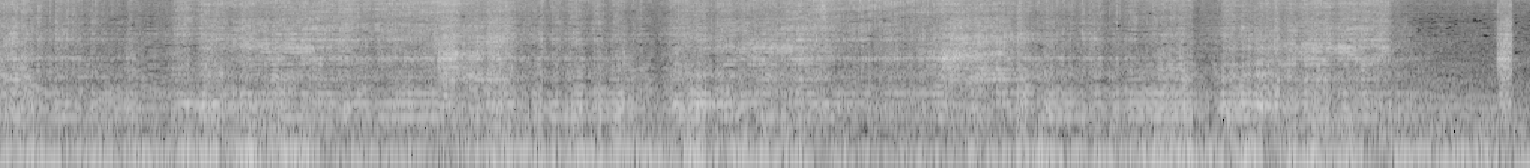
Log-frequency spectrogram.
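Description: Five-axis CNC machine's spindle carving solid wood with a long cutter: a steady hum under a harsh cutting rasp that swells and eases with each pass. The cutting noise drops away near the end.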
